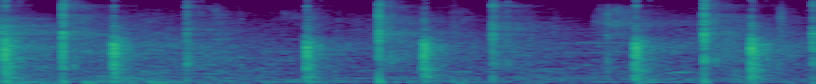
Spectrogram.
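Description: Table tennis rally: a run of sharp clicks as the ball bounces on the table and is struck back and forth with rubber-faced bats, about ten clicks spaced a fraction of a second apart.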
